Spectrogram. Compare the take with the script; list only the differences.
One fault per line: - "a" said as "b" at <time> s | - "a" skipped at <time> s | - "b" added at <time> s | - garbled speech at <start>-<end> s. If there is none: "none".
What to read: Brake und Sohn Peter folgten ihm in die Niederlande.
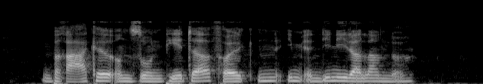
none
